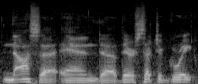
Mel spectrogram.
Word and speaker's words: Nasa: named by her mother for the American Space Agency NASA. She pronounces it NASA.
